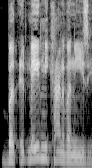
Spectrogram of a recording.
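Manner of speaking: ordinary delivery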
